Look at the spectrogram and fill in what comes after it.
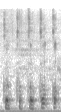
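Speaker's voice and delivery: breathy, whispered spoken gulping and swallowing noises. Pretending to pour water down another speaker's throat: saying gulp as a sound effect. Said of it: "make it sound like I just poured water".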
